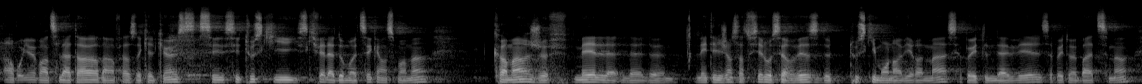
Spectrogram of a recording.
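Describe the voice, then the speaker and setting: A man thinks aloud on a panel, building his point from concrete examples. His voice sits low. A long hall reverb trails behind him. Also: little pitch movement, quick pace, fairly bright tone. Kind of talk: panel discussion.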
